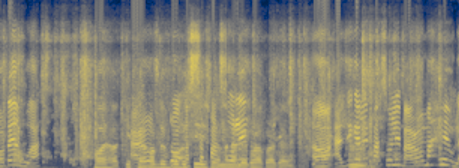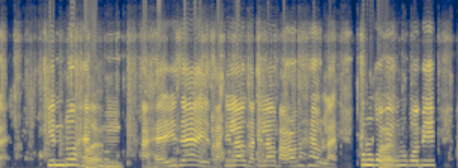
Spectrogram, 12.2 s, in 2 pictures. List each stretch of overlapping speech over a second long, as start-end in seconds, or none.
none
